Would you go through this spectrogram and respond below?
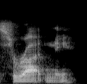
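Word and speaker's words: serotiny: So at least I pronounce it serotony.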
